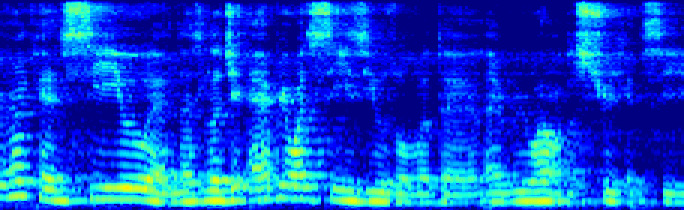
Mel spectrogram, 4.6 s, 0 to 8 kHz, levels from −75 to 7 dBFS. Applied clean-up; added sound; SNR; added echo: none; none; none; reverberation time 0.8 s.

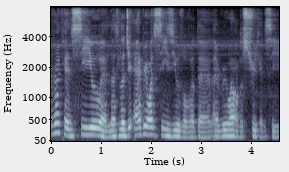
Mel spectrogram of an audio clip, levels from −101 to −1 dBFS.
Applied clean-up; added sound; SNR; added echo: none; none; none; none.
